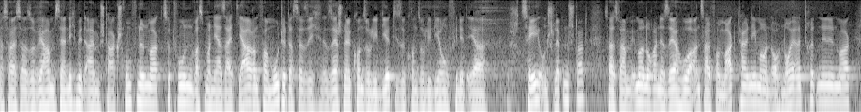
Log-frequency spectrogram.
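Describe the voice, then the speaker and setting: The speech comes at a very fast pace. Its intonation is monotone and flat. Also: man, medium pitch for a man. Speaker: IT company executive. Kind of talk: interview. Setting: stage at a trade fair. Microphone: old poor microphone.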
